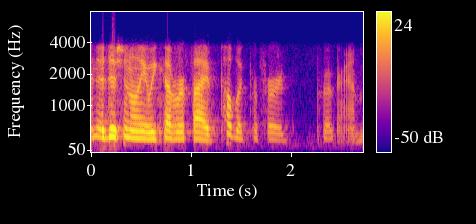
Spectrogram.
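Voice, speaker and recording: With an American accent, a woman talks very fast in a very deep, low pitch, her intonation fairly even. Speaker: webinar presenter, investment research director. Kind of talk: webinar presentation. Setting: webinar.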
